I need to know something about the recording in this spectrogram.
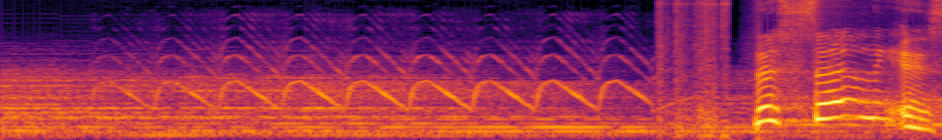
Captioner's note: police sirens wailing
